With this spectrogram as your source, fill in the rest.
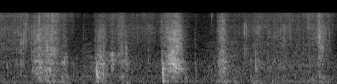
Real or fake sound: real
